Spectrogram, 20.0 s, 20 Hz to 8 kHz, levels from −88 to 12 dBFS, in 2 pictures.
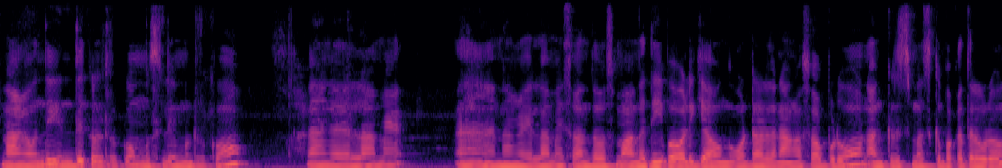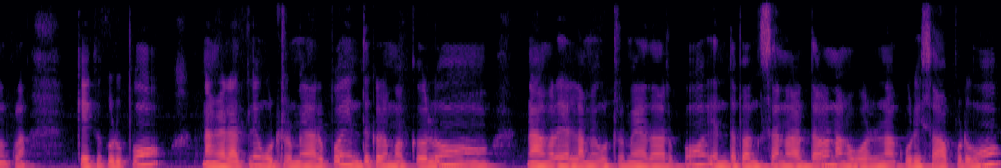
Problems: none marked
